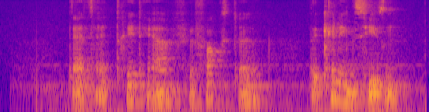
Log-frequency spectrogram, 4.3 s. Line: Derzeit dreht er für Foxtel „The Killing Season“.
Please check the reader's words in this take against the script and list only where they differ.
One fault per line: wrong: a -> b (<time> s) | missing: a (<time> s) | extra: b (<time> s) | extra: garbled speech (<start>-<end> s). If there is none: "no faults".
no faults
